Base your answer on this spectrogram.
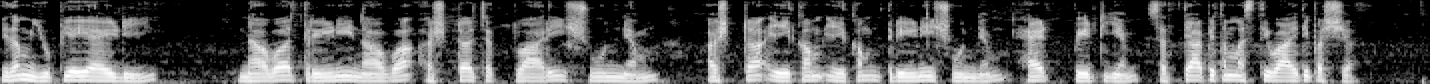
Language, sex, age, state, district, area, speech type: Sanskrit, male, 18-30, Gujarat, Surat, urban, read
